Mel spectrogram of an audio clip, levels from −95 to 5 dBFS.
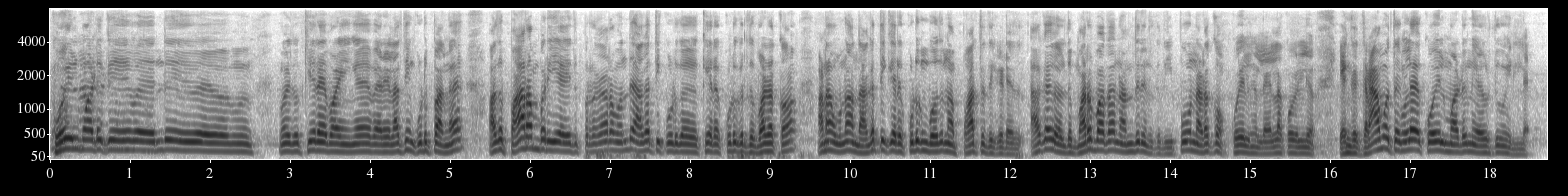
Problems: background sounds at intervals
